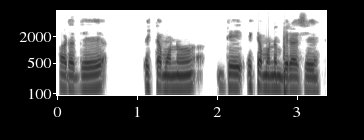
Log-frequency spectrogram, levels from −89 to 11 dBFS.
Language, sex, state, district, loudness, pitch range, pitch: Nagamese, male, Nagaland, Kohima, -15 LUFS, 130-140 Hz, 130 Hz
